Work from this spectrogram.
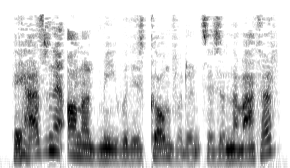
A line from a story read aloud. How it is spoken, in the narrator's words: he said dryly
